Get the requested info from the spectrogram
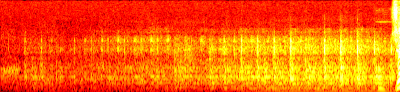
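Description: Radio sound effect of a teletype machine clattering in a rapid, even run of clicks, fading in and growing louder.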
